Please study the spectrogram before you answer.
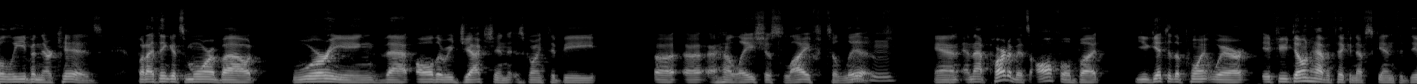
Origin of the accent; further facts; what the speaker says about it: Racine, Wisconsin, United States; I'd auditioned for a show up in Milwaukee, was the closest big city where I grew up in Racine, Wisconsin.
